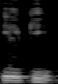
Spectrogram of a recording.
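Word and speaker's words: 읽기: এখানে উচ্চারণ উচ্চারণ হবে ইলকি অর্থ রিডিং প্রশ্ন এখানে ইলকি উচ্চারণ করতে হবে রিউলটা খুব সাধারণভাবে উচ্চারণ হবে এবং পাশের যে ভাতর গিয়কটা এটা পরবর্তী গিয়কের সঙ্গে গিয়ে ক উচ্চারণ হবে এই কারণে এখানে উচ্চারণ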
